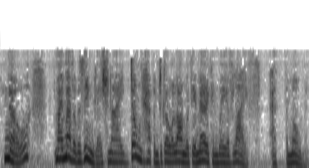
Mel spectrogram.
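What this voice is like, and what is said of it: American accent. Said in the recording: “He means the accent ... you don't sound like the usual courier ... Miss Delroy is an American citizen.”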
